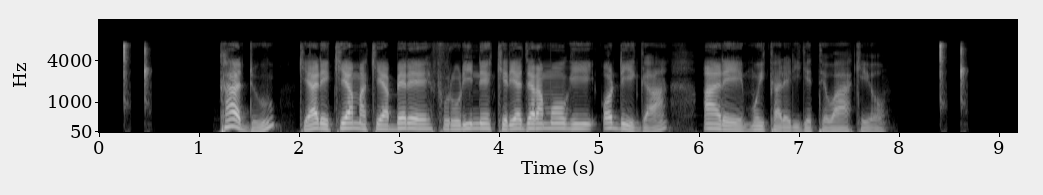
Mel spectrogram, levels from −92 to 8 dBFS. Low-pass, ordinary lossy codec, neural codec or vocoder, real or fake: 7.2 kHz; none; none; real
